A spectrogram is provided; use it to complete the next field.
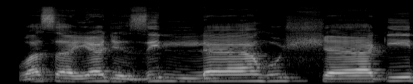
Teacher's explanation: جیم حروف کلکلہ میں سے تو جیم کے اوپر یہاں پہ کلکلہ کریں گے. اللہ عز و جل کے نام کو یہاں پہ باریک پڑھیں گے کیونکہ پہلے والے حرف کے نیچے زیر ہے. آگے یہاں پہ شین کے اوپر کھڑا زبر ہے تو شین کو ایک الف دو حرکات کے برابر کھینچ کر ادا کریں گے. · وقف کرنے کی صورت میں نون کو یہاں پہ ساکن کریں گے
